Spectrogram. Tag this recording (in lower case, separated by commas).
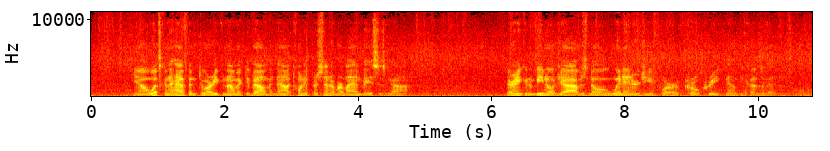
speech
